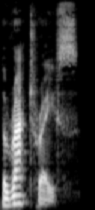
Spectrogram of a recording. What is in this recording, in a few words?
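"rat race", British English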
